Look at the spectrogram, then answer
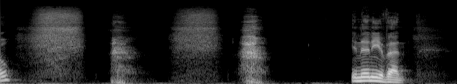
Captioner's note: hyperventilating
